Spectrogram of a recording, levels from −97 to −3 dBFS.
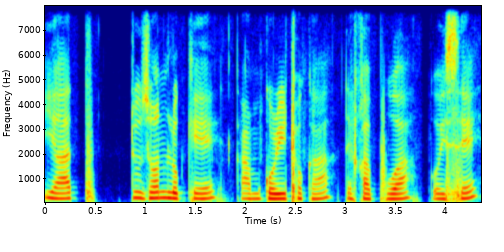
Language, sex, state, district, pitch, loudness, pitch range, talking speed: Assamese, female, Assam, Sonitpur, 215 Hz, -19 LUFS, 205-230 Hz, 125 wpm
